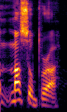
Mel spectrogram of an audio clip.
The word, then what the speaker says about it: Musselburgh: Pronounce Musselburgh there? No, Musselburgh. Musselburgh. Yeah, like kind of Middlesbrough.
